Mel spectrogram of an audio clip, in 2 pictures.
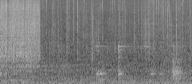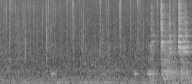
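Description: Tomato dosa batter cooks on a hot pan with a soft, continuous sizzle and faint crackle, starting with a louder hiss as the batter hits the pan.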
